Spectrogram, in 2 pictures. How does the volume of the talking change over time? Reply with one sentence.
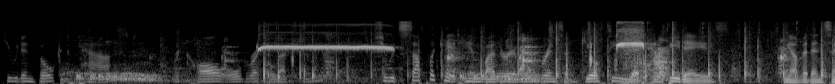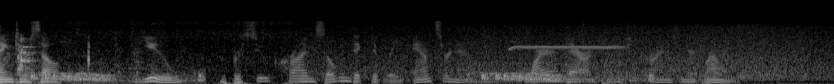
The volume of the talking goes up, then down.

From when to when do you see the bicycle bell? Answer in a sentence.
You can't hear the bicycle bell here.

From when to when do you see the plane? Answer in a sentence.
The plane can't be heard in this clip.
